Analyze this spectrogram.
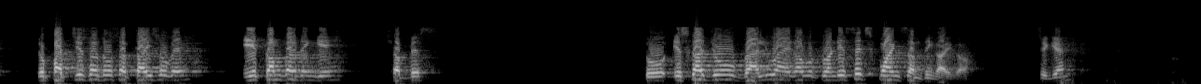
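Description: A man speaks calmly and clearly, close by, explaining.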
